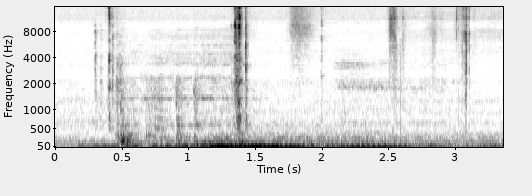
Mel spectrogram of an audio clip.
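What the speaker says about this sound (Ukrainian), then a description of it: "Зробимо запуск двигуна." A 2018 Suzuki Vitara AllGrip engine cranks and starts up nearby, rising into a steady idle with a few clicks and knocks around it.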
